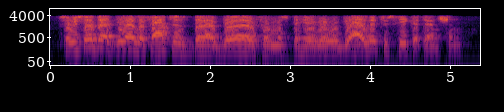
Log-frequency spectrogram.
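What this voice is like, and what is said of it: Strong foreign accent. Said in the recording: “I know I have a strong accent”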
